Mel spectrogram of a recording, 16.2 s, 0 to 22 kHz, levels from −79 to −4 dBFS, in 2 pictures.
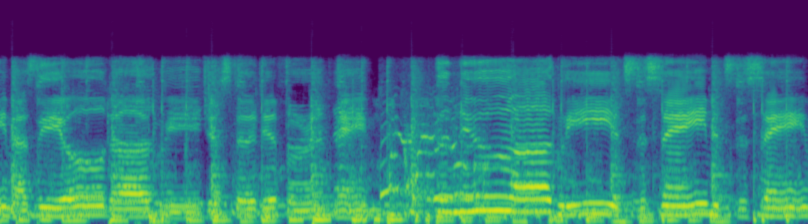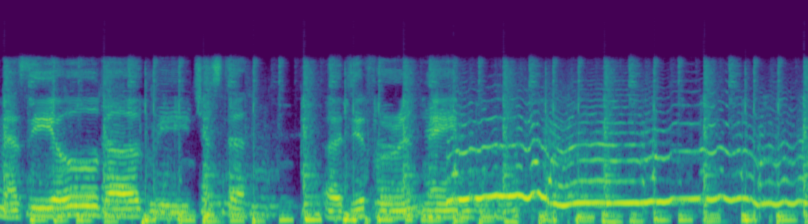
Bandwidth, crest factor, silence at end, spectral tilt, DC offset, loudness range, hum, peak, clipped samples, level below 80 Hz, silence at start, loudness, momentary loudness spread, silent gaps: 8.2 kHz; 10 dB; 0 s; -5.5 dB/octave; under 0.1%; 3 LU; none; -2 dBFS; under 0.1%; -24 dBFS; 0 s; -14 LUFS; 6 LU; none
